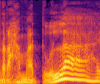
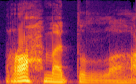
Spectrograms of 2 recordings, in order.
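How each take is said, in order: First: Rahmatullah with thin A vowels, ending "lah"; mistaken reading. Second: Rahmatullah as "rohmatulloh", very slow; thick tafkhim. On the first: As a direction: say rahmatullah as spelled, with an open A. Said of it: "jangan rahmatullah ya". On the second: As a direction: draw out rahmatullah with rounded O sounds. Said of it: "berbunyi O ya". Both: Shown as a demonstration.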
